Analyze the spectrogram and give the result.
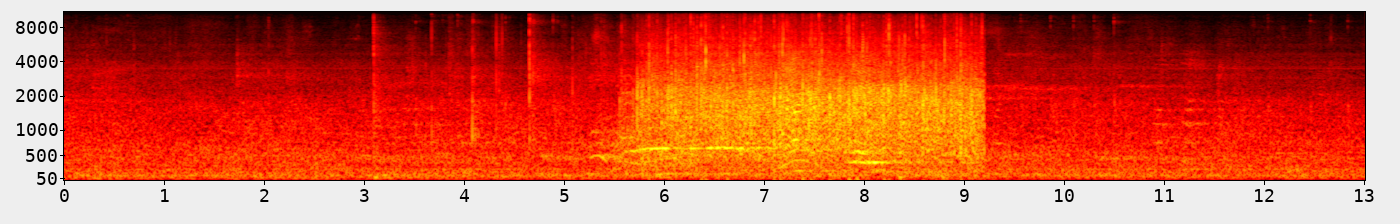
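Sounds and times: crowd applause: 5.2s - 9.2s
table tennis ball pinging: 9.3s - 13.0s.

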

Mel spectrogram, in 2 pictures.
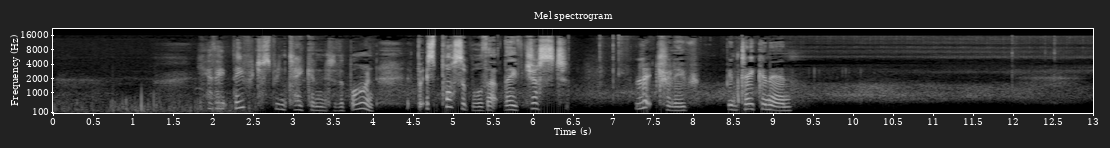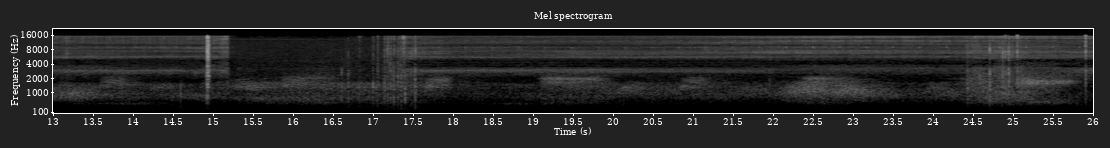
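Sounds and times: faint countryside ambience: 0.0s - 26.0s.

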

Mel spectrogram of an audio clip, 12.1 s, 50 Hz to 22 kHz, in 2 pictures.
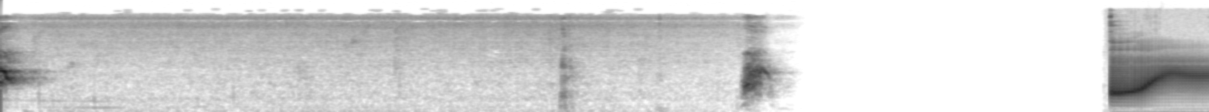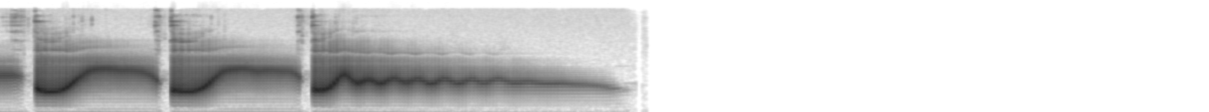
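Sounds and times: cartoon boing sound effect: 5.6s - 9.3s.

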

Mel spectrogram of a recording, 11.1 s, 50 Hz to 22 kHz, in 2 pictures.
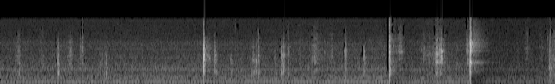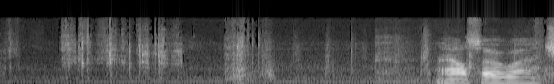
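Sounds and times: packaging rustling: 5.4s - 8.3s.

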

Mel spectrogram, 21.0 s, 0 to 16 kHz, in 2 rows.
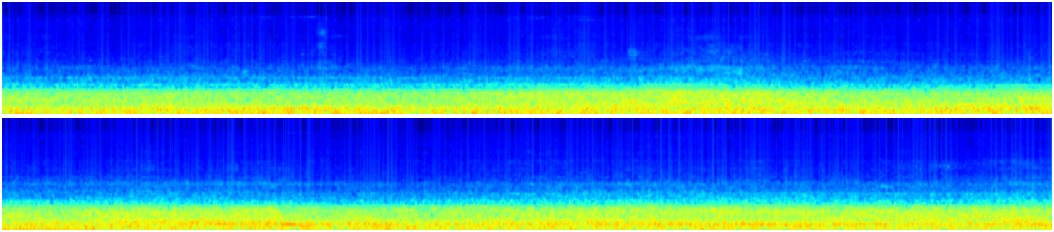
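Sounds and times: traffic engines rumbling: 0.0s - 21.0s.

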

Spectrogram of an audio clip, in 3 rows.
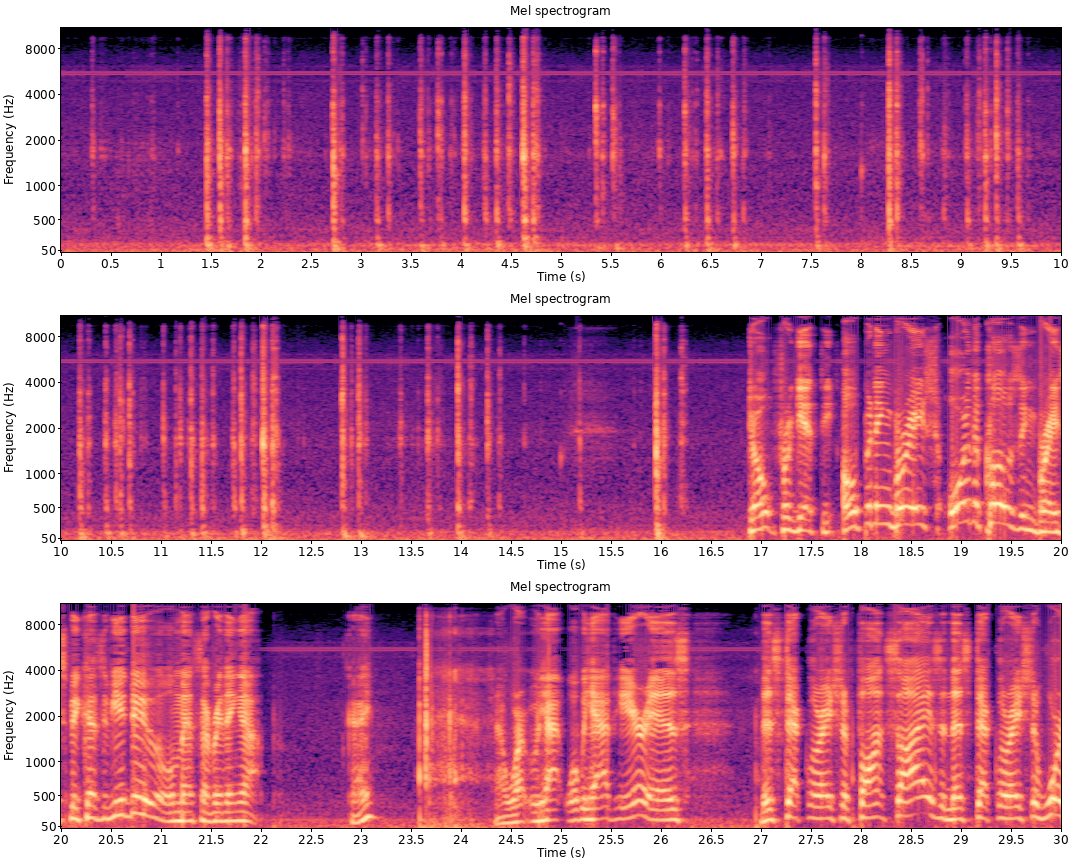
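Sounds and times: faint low hum: 0.0s - 30.0s
keyboard typing: 0.3s - 6.9s, 7.5s - 12.2s, 12.8s - 14.4s, 15.9s - 16.3s.

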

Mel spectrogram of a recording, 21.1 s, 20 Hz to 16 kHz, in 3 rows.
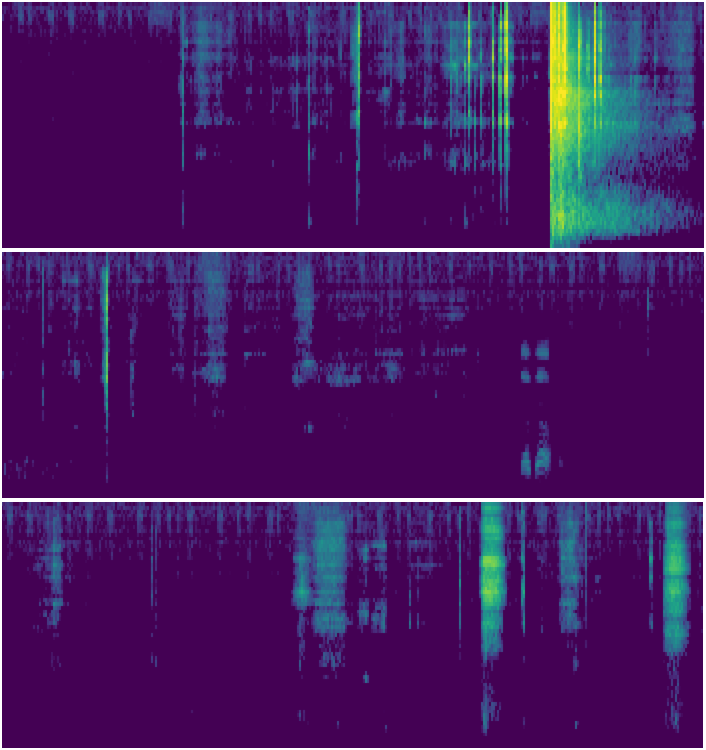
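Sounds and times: faint clicks: 3.0s - 9.0s
loud gunshot with echo: 5.5s - 6.9s.

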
